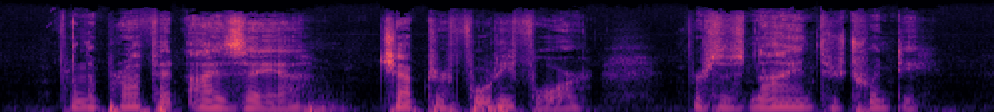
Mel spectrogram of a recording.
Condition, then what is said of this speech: None; typical speech.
